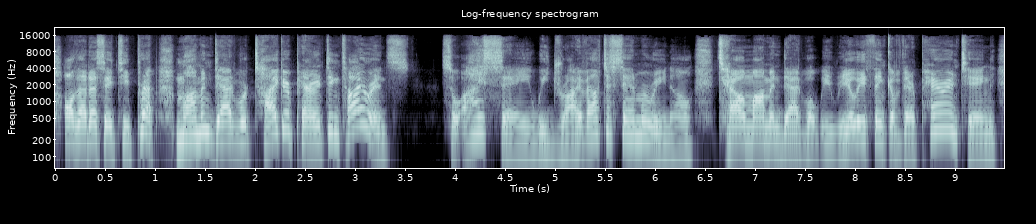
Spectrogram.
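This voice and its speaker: A man acting in an audio play as an aggrieved, excitable adult son, indignant, slangy and dramatic. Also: on the high side, dry recording, clean studio sound. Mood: rallying, resentful.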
